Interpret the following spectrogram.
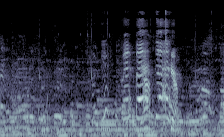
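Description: Background music with children's voices chattering over it; a child's high-pitched voice is loudest from about two and a half seconds in.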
